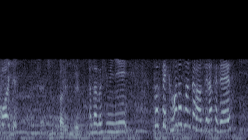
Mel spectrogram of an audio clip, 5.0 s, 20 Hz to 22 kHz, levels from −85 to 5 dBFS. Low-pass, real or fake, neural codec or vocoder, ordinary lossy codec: 7.2 kHz; fake; codec, 16 kHz, 2 kbps, FunCodec, trained on Chinese and English, 25 frames a second; AAC, 16 kbps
